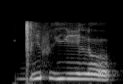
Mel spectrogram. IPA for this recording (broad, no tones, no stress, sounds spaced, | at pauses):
ɡ͡ǀ i f i̤ j i l o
